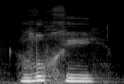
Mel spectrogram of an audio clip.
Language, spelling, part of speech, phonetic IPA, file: Ukrainian, глухий, adjective / noun, [ɦɫʊˈxɪi̯], Uk-глухий.ogg
- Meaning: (adjective) 1. deaf 2. unvoiced, voiceless; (noun) deaf person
